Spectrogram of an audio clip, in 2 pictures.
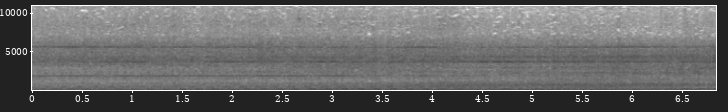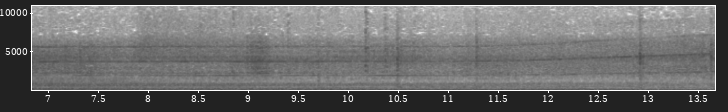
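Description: Bangladesh Railway Class 2700 diesel-electric locomotive passing close by, its diesel engine running loud with a deep steady hum and a steady whine over it. The sound peaks about five seconds in and eases off slightly near the end as the locomotive moves on.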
